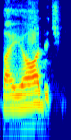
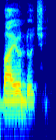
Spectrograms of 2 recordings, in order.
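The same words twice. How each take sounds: First: "Biology" as bi-OL-ogy, OL long and loud; second syllable stressed. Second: "biology" as BI-o-lo-gy, no weight on OL; wrong stress. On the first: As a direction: punch the OL in "Biology". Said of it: "to be spoken longer and louder". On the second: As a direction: stress the first syllable of "biology". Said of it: "not biology". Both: Shown as a demonstration.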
